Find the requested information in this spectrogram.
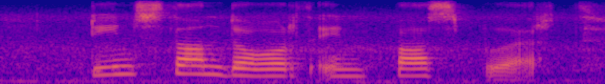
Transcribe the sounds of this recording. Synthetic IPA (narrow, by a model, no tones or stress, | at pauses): d̥instɐndɑːrtʰɛ̰npɐspṵərt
